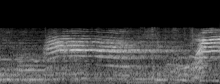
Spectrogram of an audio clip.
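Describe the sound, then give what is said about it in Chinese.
A person imitates the meow of the family's stray cat, Hengang (横纲), giving a drawn-out, nasal mew that rises and wavers, then a second rising meow at the end, moderately loud with no other talking. “所以呢，我就让他模仿一些动物的声音，好吗？”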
